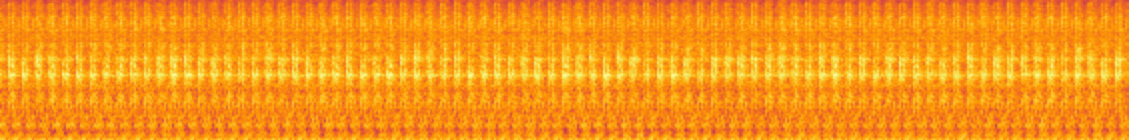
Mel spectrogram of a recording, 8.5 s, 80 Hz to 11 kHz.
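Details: 1982 Catalina 30 sailboat diesel idling right after exhaust manifold replacement (blocked manifold had restricted cooling water flow; water pump rebuilt): steady, even idle with firm low thump about three times a second, no misses or knocks; healthy.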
